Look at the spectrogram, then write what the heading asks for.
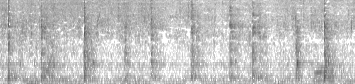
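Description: Pieces of fat sizzling in an aluminium wok as their oil renders out, with a metal ladle scraping and tapping against the pan several times a second.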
